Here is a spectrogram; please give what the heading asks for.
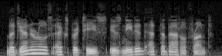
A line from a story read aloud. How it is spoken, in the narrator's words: Mon Mothma said evenly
